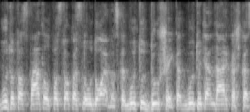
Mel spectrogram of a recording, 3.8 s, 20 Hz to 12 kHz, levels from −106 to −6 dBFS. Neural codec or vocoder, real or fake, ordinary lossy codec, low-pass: vocoder, 24 kHz, 100 mel bands, Vocos; fake; AAC, 32 kbps; 10.8 kHz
